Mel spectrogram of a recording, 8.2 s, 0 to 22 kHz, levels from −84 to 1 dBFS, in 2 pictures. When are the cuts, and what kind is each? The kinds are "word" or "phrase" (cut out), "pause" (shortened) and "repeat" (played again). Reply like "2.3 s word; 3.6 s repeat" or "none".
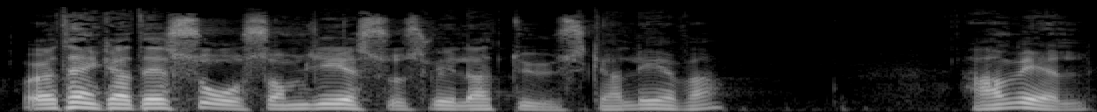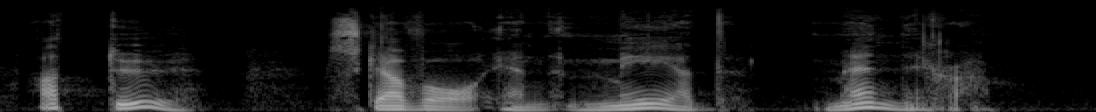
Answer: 4.2 s pause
